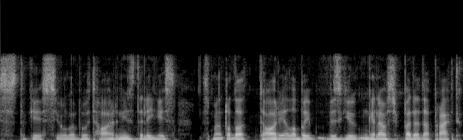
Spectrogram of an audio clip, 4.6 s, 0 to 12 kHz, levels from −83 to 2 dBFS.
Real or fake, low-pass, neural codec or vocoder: fake; 7.2 kHz; codec, 16 kHz, 4.8 kbps, FACodec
